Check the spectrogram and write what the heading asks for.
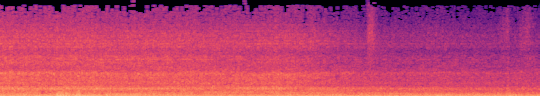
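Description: Steady low rumble of idling bus engines among parked buses, heard from beside them and then from inside one.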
